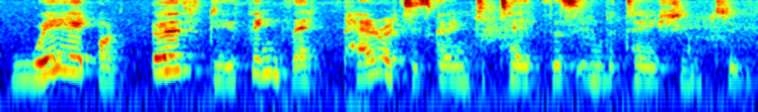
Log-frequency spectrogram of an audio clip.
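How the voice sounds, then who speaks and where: A woman reading a children's story aloud with animated, dramatic emphasis and explanatory asides. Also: medium pitch, moderate pace.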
